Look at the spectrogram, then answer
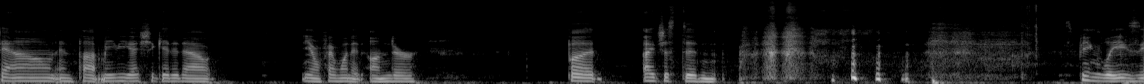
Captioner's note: laughs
